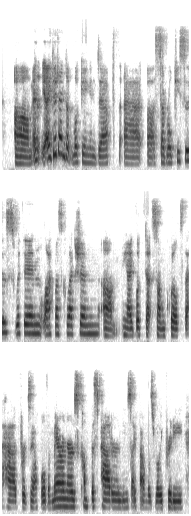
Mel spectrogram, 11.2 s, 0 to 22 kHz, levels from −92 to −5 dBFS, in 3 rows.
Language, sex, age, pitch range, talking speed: English, female, 20-39, 165-190 Hz, 200 wpm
